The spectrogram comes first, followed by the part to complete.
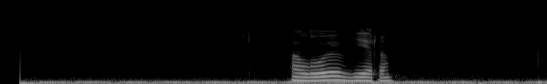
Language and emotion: Russian, neutral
